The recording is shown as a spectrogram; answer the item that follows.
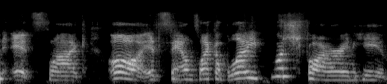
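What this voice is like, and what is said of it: Exaggerated broad Australian accent. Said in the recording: “if I can portray his accent ... so Australian ... that's a really bad impression”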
